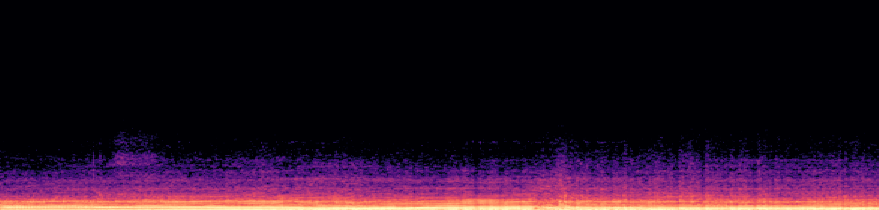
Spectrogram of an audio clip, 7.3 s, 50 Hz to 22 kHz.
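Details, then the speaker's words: SBM250s motorcycle, riding: low, muffled exhaust tone climbs with revs, dips briefly at a gear change, then rises again; clean, even pull; normal exhaust note under acceleration. "Ainda mais quando você deixa ela aí, sem trocar a marcha. Então é muito gostoso o sonzinho dela."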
